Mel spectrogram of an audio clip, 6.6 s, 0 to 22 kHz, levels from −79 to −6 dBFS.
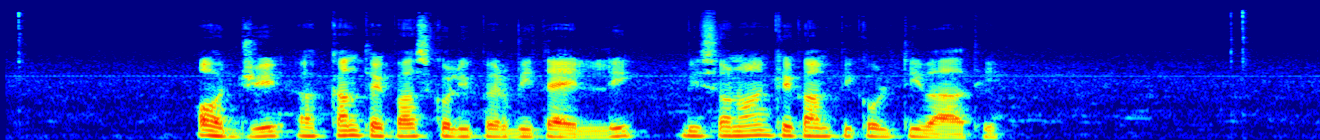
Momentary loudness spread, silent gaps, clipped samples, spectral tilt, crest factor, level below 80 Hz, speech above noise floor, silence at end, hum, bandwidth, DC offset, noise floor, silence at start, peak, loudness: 7 LU; none; under 0.1%; -6 dB/octave; 22 dB; -58 dBFS; 35 dB; 1.6 s; none; 16 kHz; under 0.1%; -57 dBFS; 1 s; -2 dBFS; -22 LUFS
